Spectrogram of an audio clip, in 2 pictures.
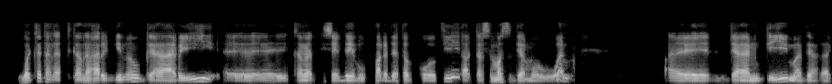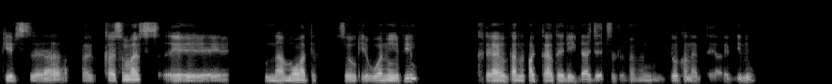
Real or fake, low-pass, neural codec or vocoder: fake; 7.2 kHz; codec, 16 kHz in and 24 kHz out, 0.6 kbps, FireRedTTS-2 codec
